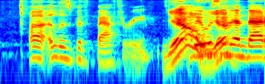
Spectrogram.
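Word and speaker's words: Báthory: there also like the female vampire, like Elizabeth Bathory?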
